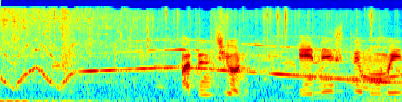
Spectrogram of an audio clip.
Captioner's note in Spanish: Sirenas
